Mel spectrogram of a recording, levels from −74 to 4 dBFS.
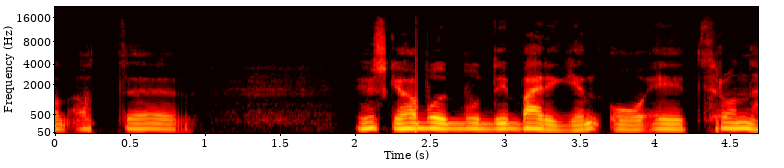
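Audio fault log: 2.40 s, overlap between stream segments: two adjacent stream segments carried overlapping timestamps, and the player trimmed the supposed duplicate, discarding about 11 ms of speech that was never actually repeated. The waveform jumps across the gap, producing a brief click or tiny skip.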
